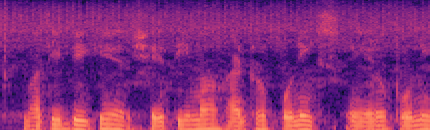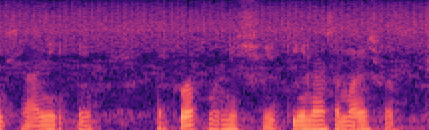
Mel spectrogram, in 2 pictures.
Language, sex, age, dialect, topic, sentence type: Marathi, male, 18-24, Northern Konkan, agriculture, statement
